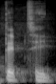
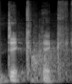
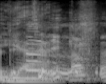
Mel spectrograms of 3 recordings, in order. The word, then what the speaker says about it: Diptyque: I've got Diptyque candles now. – Oh, wow. – Which, for a while, he was pronouncing as Dick Pick candles.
